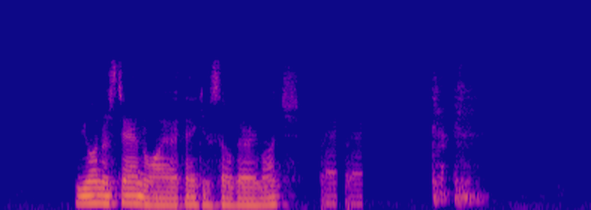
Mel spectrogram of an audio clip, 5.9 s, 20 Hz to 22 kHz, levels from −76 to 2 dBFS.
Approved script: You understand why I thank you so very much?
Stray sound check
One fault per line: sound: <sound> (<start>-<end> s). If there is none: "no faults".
sound: laugh (3.2-3.6 s)
sound: throat clearing (4.3-4.9 s)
